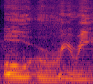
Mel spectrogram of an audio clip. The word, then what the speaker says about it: ORRY: is going to be Ori or how he pronounces it is oh Riri and he's going to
